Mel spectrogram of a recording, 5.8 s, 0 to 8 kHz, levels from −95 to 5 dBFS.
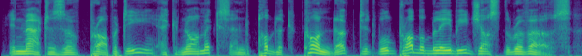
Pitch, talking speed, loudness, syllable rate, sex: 125 Hz, 155 wpm, -18 LUFS, 5.0 syllables/s, male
